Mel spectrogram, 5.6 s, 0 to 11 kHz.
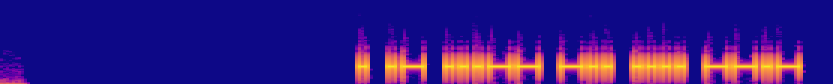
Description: Morse code, heard as a keyed tone, about 25 wpm, 700 Hz. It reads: EA3DHQ
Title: DXCC-100 Call Signs - 6 Characters - 25wpm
